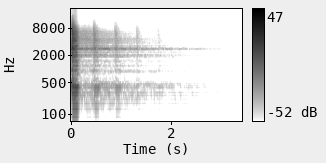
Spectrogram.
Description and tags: Guitar Skank G min
A Guitar Skank that you can use for any of your songs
